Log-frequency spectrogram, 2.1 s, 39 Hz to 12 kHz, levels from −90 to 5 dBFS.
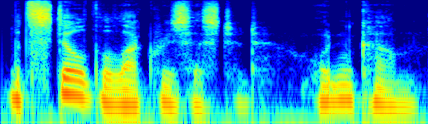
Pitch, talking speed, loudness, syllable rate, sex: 105 Hz, 195 wpm, -24 LUFS, 4.8 syllables/s, male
